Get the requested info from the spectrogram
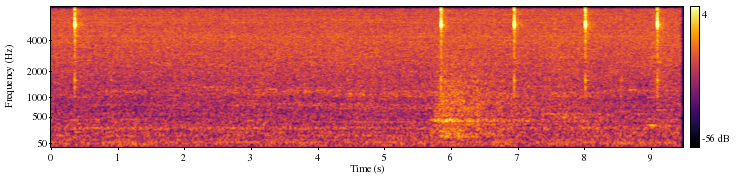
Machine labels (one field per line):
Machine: valve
